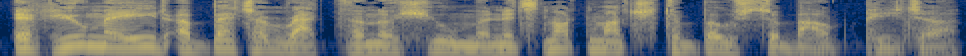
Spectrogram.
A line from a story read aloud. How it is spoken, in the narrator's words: said Black harshly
